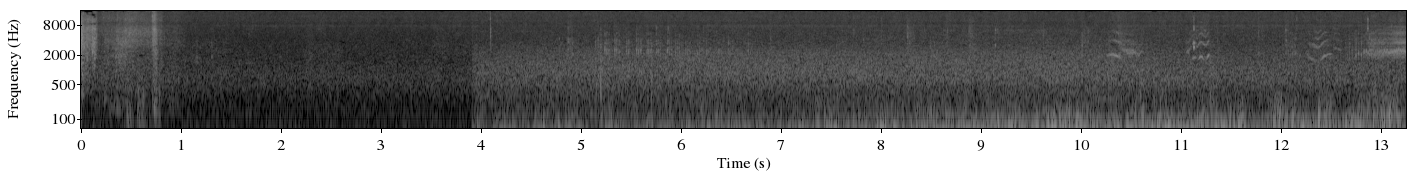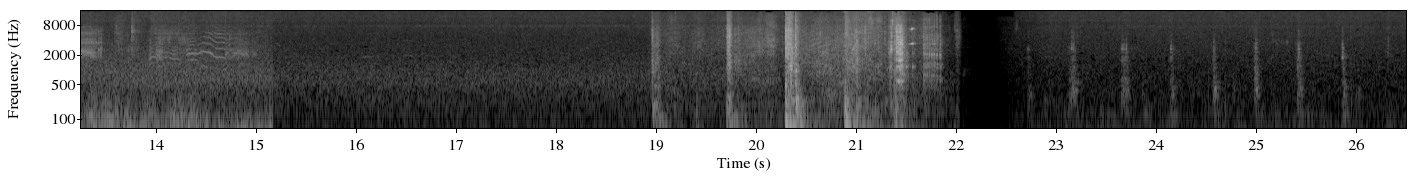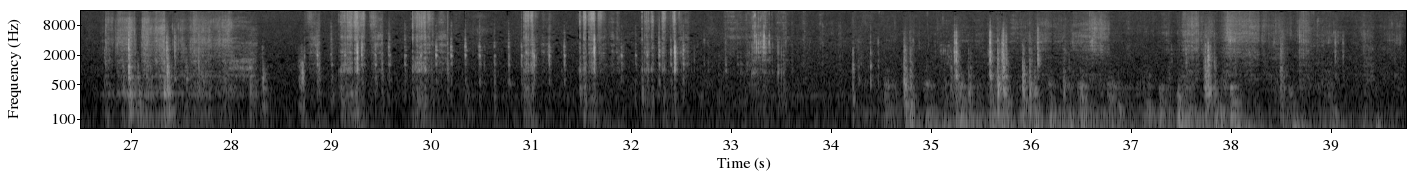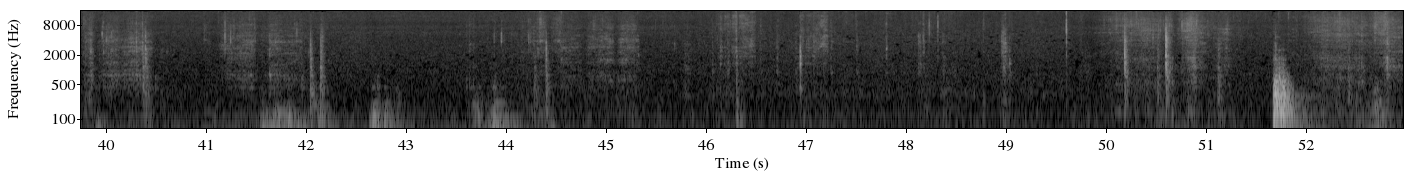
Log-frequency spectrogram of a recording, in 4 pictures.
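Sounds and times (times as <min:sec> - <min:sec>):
loud knocks: 0:51.7 - 0:52.0.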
